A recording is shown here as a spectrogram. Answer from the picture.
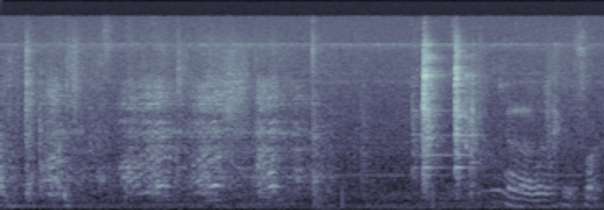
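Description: Etching press bed being run a little further under the roller, a soft sliding rumble under murmured voices, with two sharp clicks a fraction of a second apart about four seconds in.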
